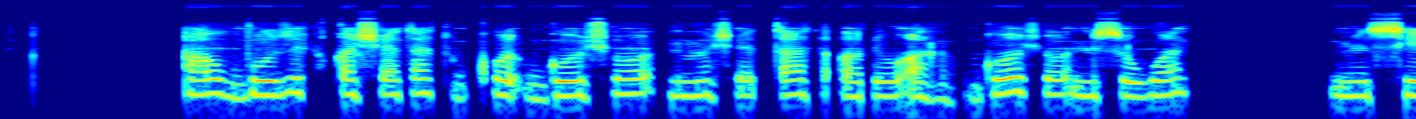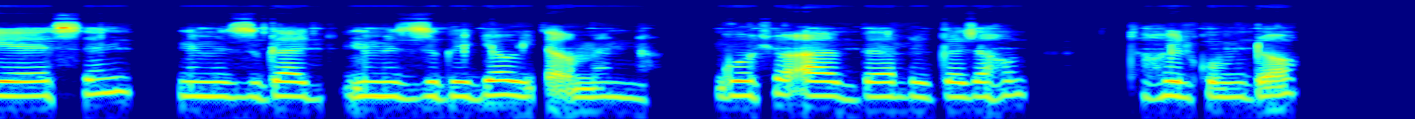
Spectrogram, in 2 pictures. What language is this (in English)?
Tigrinya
